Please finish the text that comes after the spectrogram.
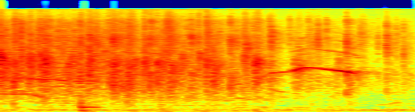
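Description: A church congregation applauds and cheers at a healing service, a dense, steady wash of clapping and crowd voices throughout, with a few whistling cries rising above it.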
